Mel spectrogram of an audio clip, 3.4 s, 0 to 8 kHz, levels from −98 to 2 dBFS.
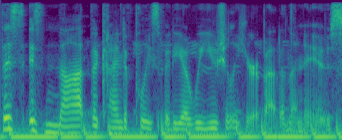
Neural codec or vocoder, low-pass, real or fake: none; 7.2 kHz; real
